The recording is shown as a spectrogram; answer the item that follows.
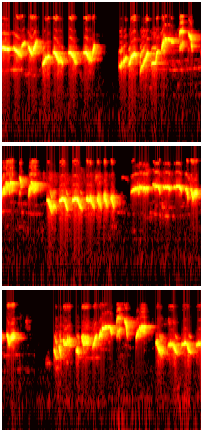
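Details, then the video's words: Prolific white-rumped shama singing as a lure for other shamas: dense bursts of rapid chipping trills and rising whistles, phrases of two to four seconds with short breaks, varied and energetic throughout. "murai batu gacor AMPUH buat PANCINGAN murai batu agar bunyi JADIKAN burung murai yang lain BUNYI"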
